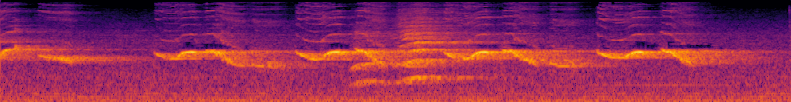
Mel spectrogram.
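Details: Male Javan white-eye song used as a lure to restart a male that has stopped singing: bright, high chirped phrases with short slurred notes, repeated in uneven bursts about every second.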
